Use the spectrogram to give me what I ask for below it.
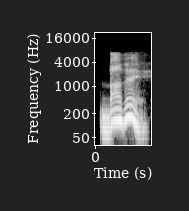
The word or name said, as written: baveux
